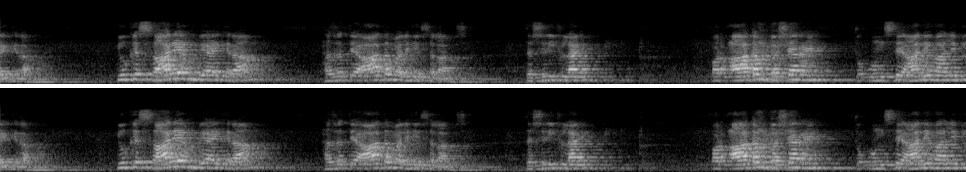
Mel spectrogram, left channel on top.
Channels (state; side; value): normal; both; correlation 0.63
